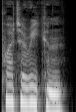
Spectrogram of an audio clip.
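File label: "puerto rican", British English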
